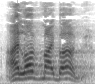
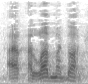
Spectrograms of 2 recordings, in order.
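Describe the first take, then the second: First: Loud, high, "loved" stretched out; proud burst of love for the Bug; fond exclamation. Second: Softer and lower, "loved" lingered on; quiet, tender "I loved my Bug"; fond, quiet. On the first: Fond memory of his car. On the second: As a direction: say it to yourself like a fond memory. Same words said again quietly. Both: Real, not acted.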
